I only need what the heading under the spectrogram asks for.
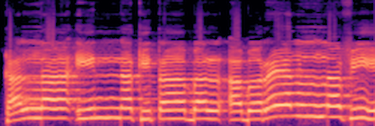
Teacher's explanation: berkesendirian As-Susi mengidghamkan al-kabir antara ri dengan lafi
